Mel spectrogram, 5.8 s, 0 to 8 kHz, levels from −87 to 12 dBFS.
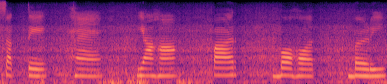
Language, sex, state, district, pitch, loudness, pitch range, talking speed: Hindi, male, Chandigarh, Chandigarh, 205 Hz, -15 LUFS, 200-220 Hz, 60 wpm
